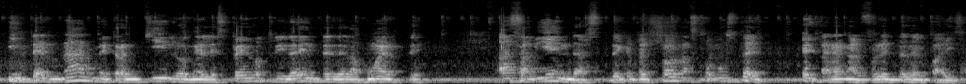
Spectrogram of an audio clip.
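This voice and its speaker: Very slow speech from a man at a medium pitch, with very wide swings in pitch. The recording has noticeable background noise and audible room echo. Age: 60s. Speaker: professor. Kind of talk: casual chat.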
